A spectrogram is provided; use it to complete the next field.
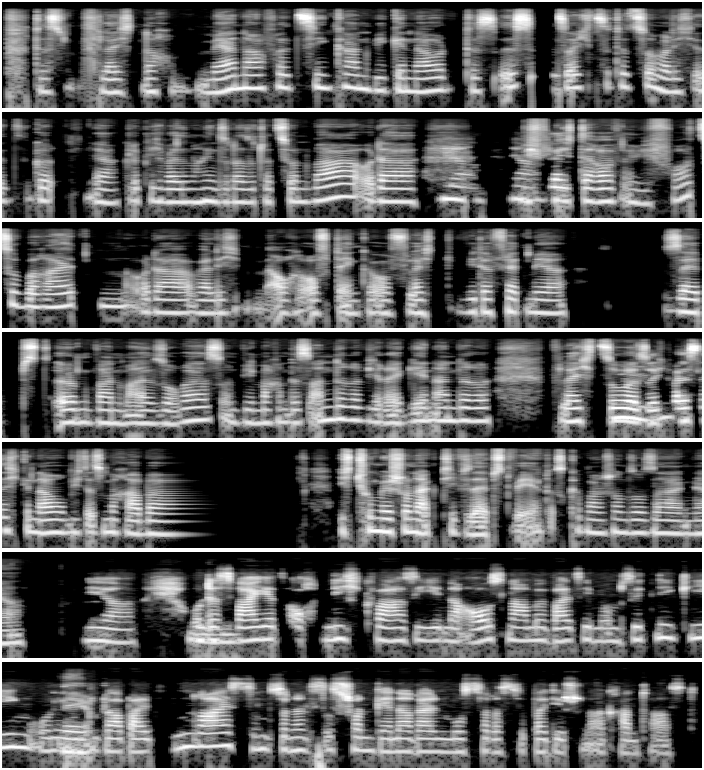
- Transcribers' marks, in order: blowing; distorted speech; other background noise; static
- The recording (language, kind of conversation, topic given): German, advice, Wie kann ich im Alltag besser mit überwältigender Traurigkeit umgehen?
